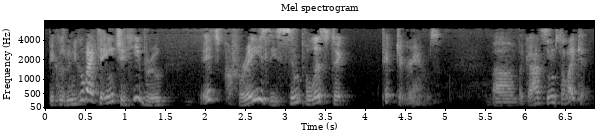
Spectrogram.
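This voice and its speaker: A man's voice: fairly high pitch, wildly swooping pitch, normal speed, muffled recording. A man teaching a Bible class in a classroom, joking and thinking aloud as he lectures.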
